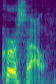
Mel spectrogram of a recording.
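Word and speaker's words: Curaçao: we have blue uh this is pronounced uh curacao even with it's got a little squiggly thing on the bottom to see it's process yeah of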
